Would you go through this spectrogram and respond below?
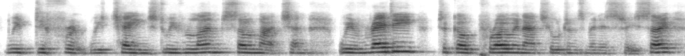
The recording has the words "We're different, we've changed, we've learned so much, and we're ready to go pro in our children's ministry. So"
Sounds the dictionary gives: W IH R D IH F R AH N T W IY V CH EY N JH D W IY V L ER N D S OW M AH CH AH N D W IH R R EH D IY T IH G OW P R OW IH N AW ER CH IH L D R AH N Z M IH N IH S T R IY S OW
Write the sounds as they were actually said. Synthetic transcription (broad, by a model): W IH R D IH F R AH N T W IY CH EY N JH D W IY V L ER N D S OW M AH CH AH N W IH R R EH D IY T IH G OW P R OW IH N AW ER CH IH L D R AH N Z M IH N IH S T R IY S OW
